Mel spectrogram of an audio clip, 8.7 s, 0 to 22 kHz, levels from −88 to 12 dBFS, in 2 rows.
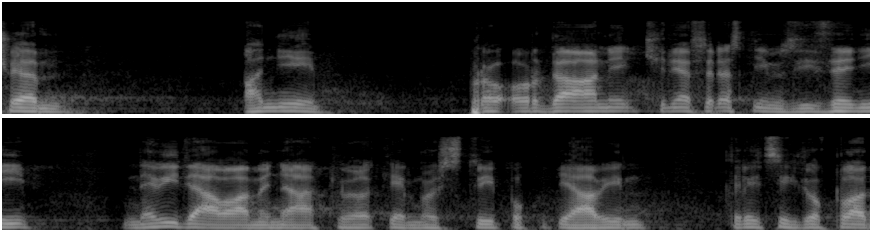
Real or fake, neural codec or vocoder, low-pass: fake; codec, 24 kHz, 3 kbps, HILCodec; 10.8 kHz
